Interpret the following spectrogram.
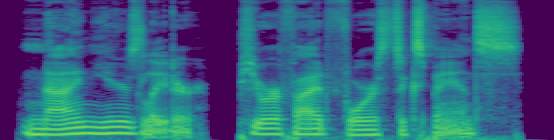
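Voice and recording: Vocal fry colors this voice. It belongs to a man. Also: fairly bright tone.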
